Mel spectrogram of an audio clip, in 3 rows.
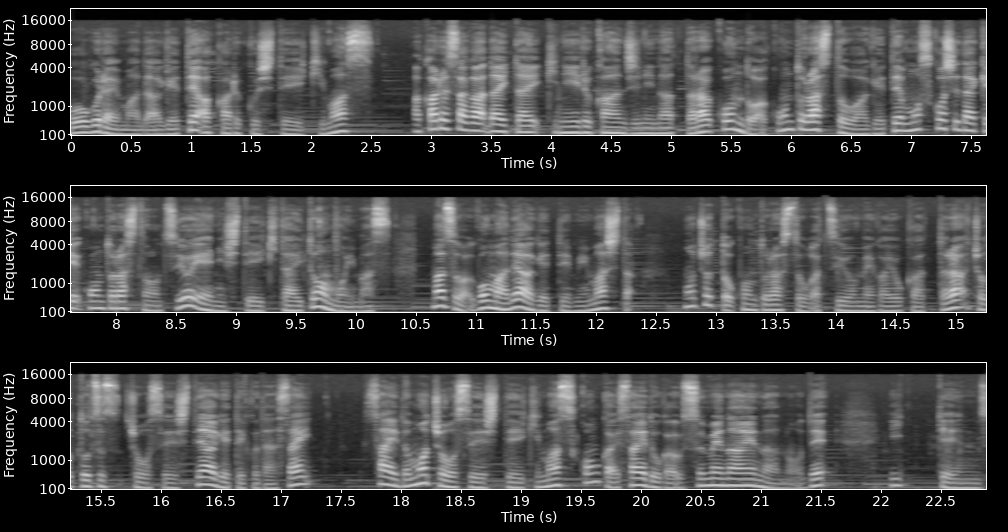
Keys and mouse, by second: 4.7 middle click, 5.6 middle click, 6.8-9.8 drag, 11.6 middle click, 12.9 middle click, 14.0-15.4 drag, 19.0-20.2 middle drag, 21.0-22.8 drag.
